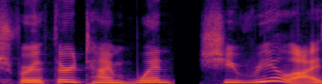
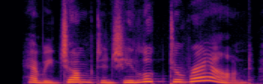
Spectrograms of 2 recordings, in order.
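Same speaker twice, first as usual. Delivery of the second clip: ordinary delivery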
